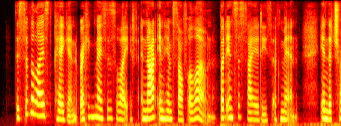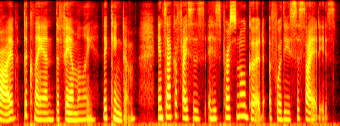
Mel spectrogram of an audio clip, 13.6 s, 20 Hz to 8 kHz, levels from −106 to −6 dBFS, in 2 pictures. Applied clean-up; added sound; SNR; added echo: neural mask model DeepFilterNet 3.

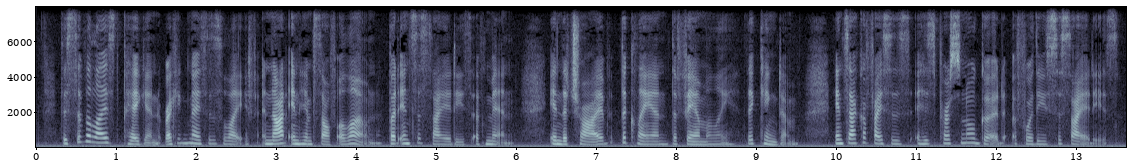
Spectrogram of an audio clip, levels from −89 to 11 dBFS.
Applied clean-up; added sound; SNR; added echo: none; none; none; none.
